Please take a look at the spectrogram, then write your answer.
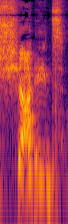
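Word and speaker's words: SHYTT: you can't suggest it uh shy TT pronounced shite that's it that's it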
